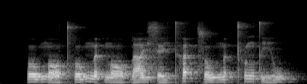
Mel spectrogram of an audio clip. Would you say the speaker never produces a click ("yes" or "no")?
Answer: yes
